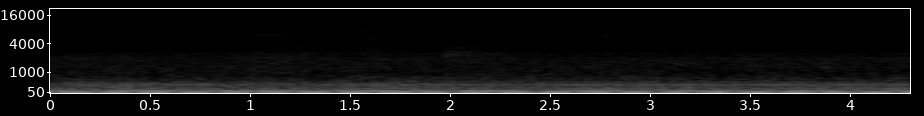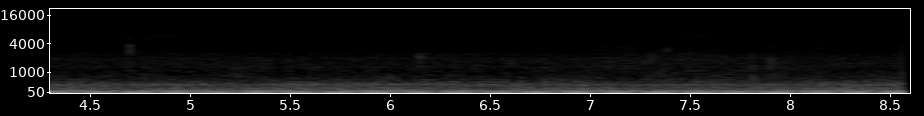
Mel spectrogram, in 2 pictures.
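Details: Cat purr, low and throbbing, with even pulses about once a second in a smooth unbroken drone, and little else audible.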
